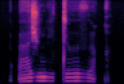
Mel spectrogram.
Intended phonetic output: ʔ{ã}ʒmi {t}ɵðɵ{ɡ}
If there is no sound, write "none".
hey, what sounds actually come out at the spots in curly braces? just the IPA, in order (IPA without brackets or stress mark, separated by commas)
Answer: a, t, q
